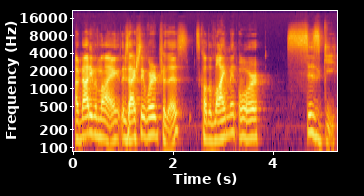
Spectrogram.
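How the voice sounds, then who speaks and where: A man's voice: fairly high pitch, moderate pace, fairly bright tone. A Canadian man co-hosting a podcast from home, chatting casually and laughing often as he tells stories. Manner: laughs often, playful storytelling. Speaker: podcast co-host. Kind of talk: casual chat. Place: home room.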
